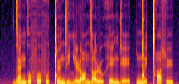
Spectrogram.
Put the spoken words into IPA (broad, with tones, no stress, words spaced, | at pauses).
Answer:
dæ˦ŋɡo˦ fo˨fu˦ ǃø˦ndi˨ʎḛ˦ ɭɑ̰˦˨nzɑ̰˨ɭṵ˨he˦˨ ŋɡḛ˦ | ŋ͡ǃḛ˨ǀʰɑ˨ ɬy˦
